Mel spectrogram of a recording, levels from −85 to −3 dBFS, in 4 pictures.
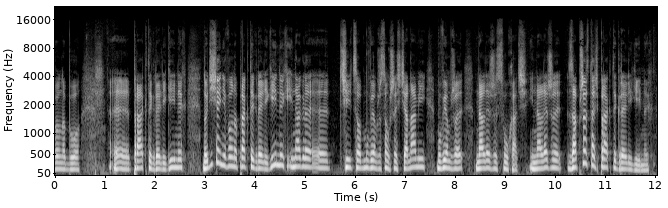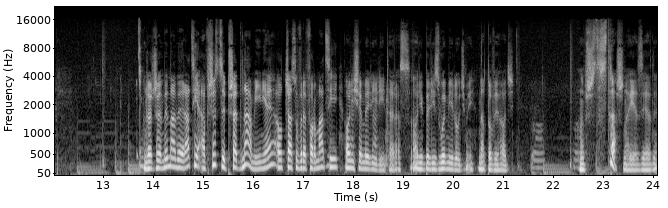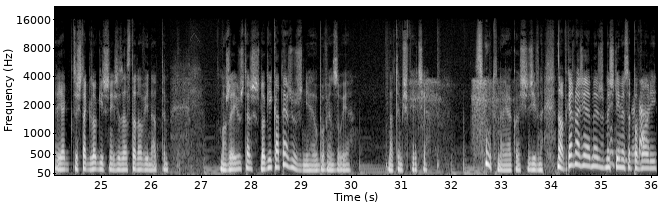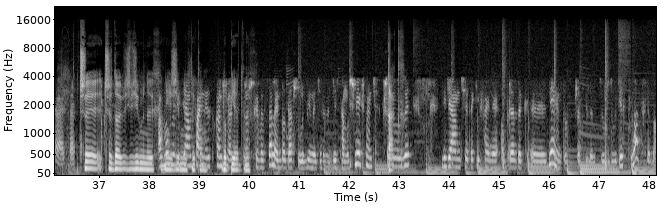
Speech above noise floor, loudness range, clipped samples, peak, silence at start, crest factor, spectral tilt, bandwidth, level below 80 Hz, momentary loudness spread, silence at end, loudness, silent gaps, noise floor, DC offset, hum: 23 dB; 5 LU; under 0.1%; 0 dBFS; 0 s; 18 dB; -5.5 dB/octave; 16 kHz; -40 dBFS; 10 LU; 0 s; -19 LUFS; none; -41 dBFS; under 0.1%; none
